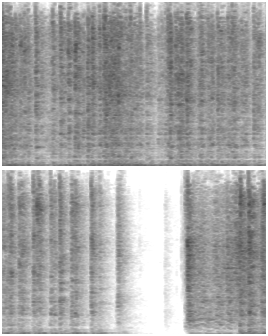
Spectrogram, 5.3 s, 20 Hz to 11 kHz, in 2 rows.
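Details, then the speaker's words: Oldsmobile 400 G big block V8, sat for a couple of years, first start with no coolant: cranks, catches and settles into a deep, even rumble with no misses or knocks, no smoke; healthy start-up. "I guess it runs good. But no coolant, we can't run it long. There you have it. It runs great. No smoke, no nothing."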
